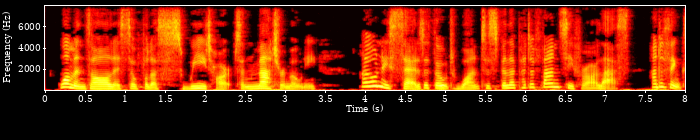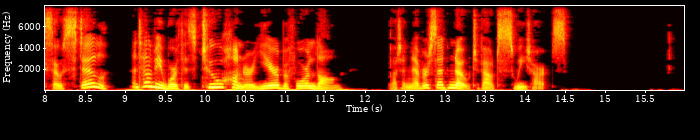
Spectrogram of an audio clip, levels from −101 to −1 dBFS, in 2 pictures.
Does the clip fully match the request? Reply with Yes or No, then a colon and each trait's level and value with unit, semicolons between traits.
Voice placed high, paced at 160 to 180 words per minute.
Yes: high, 210 Hz; average, 175 wpm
